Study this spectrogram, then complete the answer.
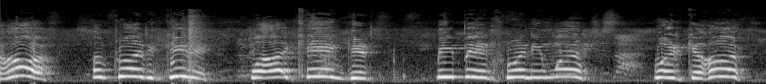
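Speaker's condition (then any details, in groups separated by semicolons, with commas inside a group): Cerebral palsy; speech hard to understand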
